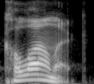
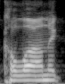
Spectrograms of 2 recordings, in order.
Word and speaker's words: Kelenic: the guy who they traded to Seattle, Jared Kelenic.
